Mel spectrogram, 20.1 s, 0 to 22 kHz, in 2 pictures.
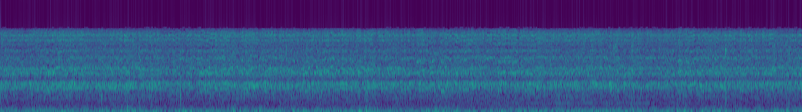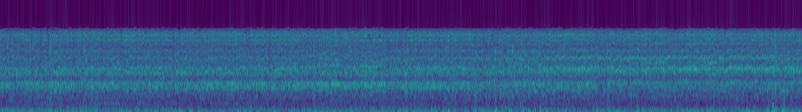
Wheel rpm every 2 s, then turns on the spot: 230, 220, 220, 230, 230, 230, 240, 230, 220, 220.
none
